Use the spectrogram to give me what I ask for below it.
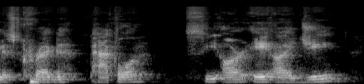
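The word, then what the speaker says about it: Pakkala: name for the record my name is Craig pakla c-r-a-i-g p as in Paul a k k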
